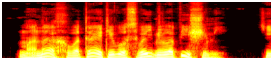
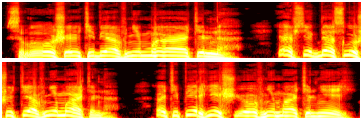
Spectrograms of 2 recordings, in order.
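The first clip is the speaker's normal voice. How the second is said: put-on town drunk; 8 semitones higher than usual. A narrator's reading. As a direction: stretch the words like a happy drunk. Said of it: "Он пьяно улыбается и тянет".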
